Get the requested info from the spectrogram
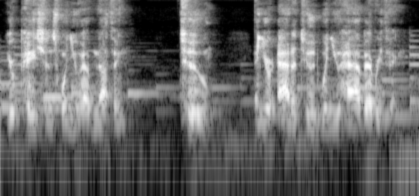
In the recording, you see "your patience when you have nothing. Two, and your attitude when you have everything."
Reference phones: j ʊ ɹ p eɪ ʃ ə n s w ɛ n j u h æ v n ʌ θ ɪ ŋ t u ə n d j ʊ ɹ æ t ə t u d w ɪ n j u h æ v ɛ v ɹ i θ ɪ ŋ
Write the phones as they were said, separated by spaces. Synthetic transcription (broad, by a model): j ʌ ɹ p eɪ ʃ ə n s w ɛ n j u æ v n ʌ θ ɪ ŋ t u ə n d j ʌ ɹ æ t ə t u d w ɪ n j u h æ v ɛ v ɹ i θ ɪ ŋ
